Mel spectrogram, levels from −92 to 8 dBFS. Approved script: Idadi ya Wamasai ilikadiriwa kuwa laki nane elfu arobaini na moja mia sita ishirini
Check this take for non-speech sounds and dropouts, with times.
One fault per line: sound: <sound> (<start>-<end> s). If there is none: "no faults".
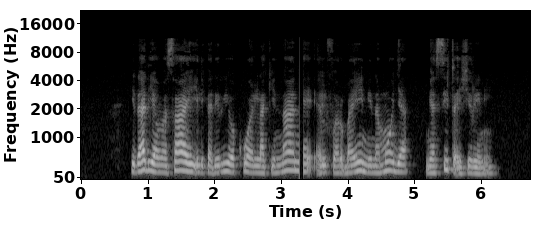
sound: dropout (3.3-3.3 s)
